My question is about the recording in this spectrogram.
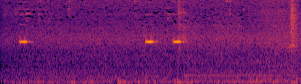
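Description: Three short, high electronic beeps, the last two close together, and just after them a steady low hum starts, over a constant low rumble of room noise; a sharp click near the end.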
